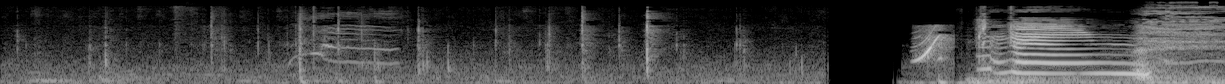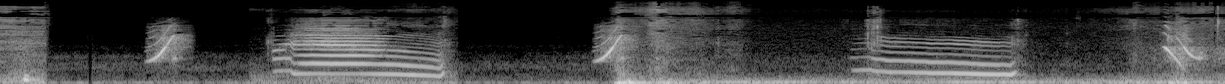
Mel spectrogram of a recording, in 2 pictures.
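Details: Young cat uttering a series of meows, some short and some long and wavering, in irregular bursts after a brief cut, against soft clicks and background room noise.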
